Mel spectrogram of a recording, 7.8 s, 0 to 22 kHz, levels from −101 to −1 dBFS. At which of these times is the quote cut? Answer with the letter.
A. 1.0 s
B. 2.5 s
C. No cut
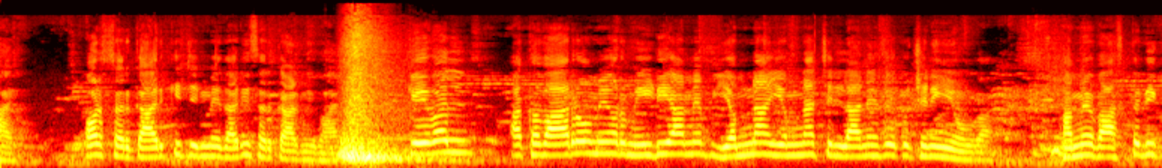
B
